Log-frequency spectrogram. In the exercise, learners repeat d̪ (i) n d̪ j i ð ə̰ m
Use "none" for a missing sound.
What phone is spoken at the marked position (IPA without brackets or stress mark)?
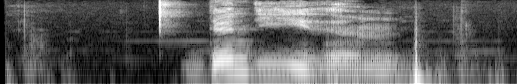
æ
